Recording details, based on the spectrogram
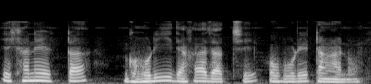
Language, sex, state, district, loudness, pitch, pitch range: Bengali, male, West Bengal, Cooch Behar, -14 LUFS, 140 Hz, 130-160 Hz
